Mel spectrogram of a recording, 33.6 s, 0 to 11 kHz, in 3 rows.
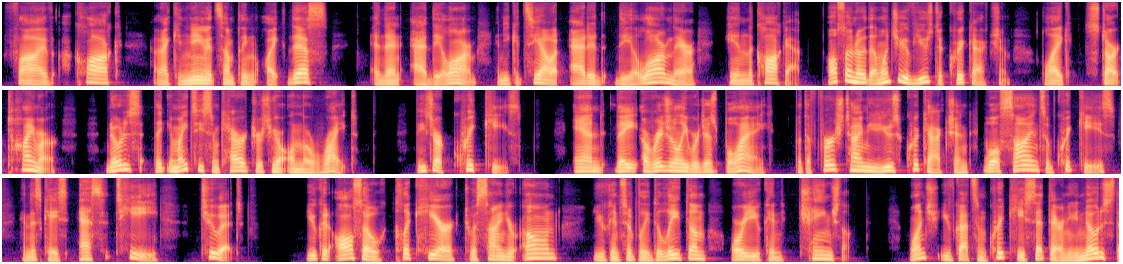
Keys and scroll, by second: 0.1 shift+0, 1.1 Tab, 1.8 shift+Tab, 1.8-2.8 typing, 3.4 Return, 9.5-11.1 typing.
